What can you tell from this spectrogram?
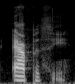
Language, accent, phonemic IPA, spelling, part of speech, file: English, US, /ˈæ.pə.θi/, apathy, noun, En-us-apathy.ogg
- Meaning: Lack of emotion or motivation; lack of interest or enthusiasm towards something; disinterest (in something)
